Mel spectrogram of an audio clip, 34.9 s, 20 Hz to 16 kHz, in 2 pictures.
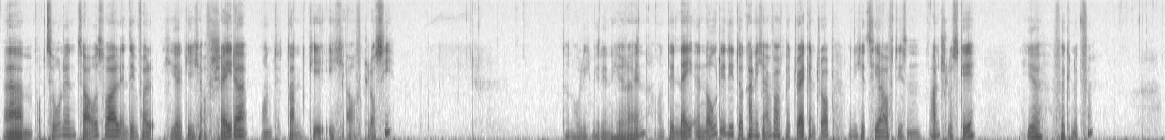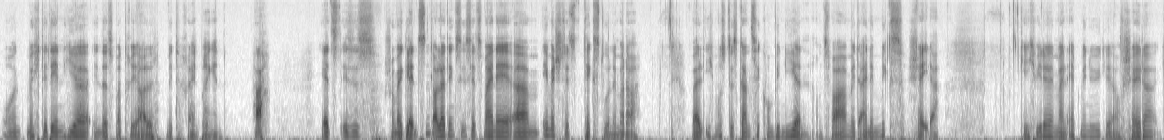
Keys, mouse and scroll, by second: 4.7 shift+a, 9.9-11.6 drag, 12.0-13.8 drag, 27.2-32.2 drag, 32.5 shift+a.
